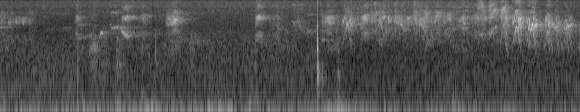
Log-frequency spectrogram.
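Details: Mauritius paradise flycatchers, pairs in the breeding season in Mauritius forest, give high, thin, agitated twittering in quick irregular bursts, with a male singing faintly in the background, over a steady low rumble.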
